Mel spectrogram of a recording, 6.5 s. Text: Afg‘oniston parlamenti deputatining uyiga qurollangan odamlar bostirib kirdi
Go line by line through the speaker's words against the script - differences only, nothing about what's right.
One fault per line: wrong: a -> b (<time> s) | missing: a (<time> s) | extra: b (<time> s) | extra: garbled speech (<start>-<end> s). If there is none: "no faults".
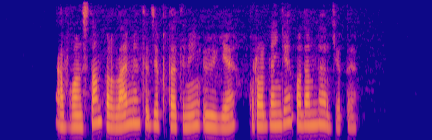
missing: bostirib (5.0 s)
